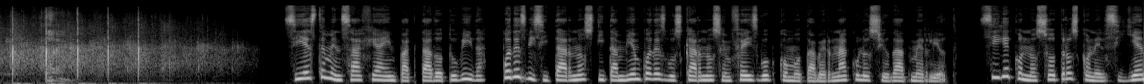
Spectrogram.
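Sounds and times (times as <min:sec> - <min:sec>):
applause: 0:00.0 - 0:02.6
speech: 0:02.9 - 0:11.4.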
